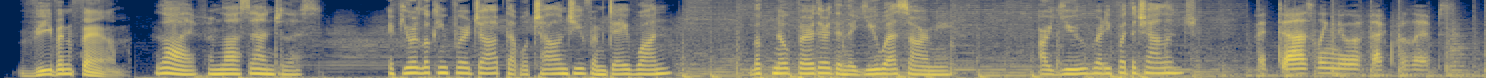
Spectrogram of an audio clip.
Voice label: commercial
